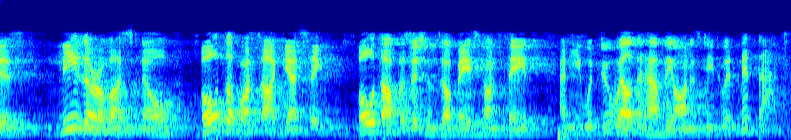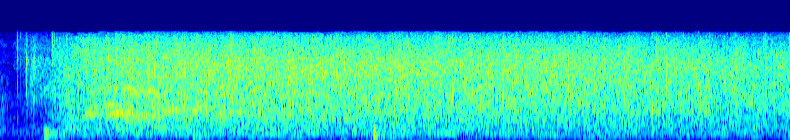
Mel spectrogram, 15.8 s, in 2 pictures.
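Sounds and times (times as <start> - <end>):
speech: 0.0 - 9.0
audience clapping: 8.1 - 15.8.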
